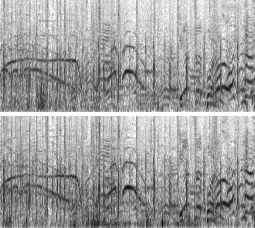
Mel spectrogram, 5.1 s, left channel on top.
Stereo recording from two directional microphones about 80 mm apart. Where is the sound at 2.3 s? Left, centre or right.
Right.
